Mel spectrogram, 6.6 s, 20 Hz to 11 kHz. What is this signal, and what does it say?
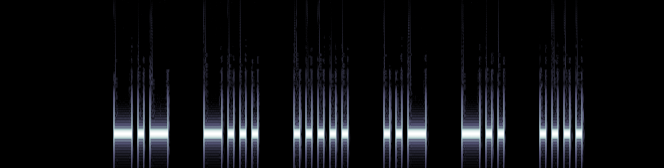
Morse code, heard as a keyed tone, about 20 wpm, spaced as for 15 wpm, 700 Hz. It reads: KB5UDH
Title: 207 Lesson 33g - Letter j - Call Signs 20wpm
